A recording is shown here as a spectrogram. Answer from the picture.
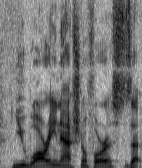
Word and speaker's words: Uwharrie: say this, so correct me if I'm wrong, Uwharrie National Forest, is that how you say it? Yeah. Yeah, so the Uwharrie National Forest, since they do have some higher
